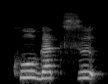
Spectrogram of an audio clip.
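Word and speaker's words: 九月: Bulan ke-9, September, Kugatsu. Bukan Q ya teman-teman, tapi Ku. Kugatsu.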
